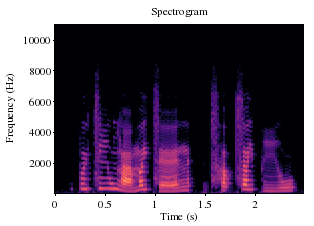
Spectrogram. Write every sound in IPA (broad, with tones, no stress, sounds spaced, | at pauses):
p ɵ˥ ɥ t͡s iː˥ w ŋ aː˨˩ m ɐ˥ j t͡s ɛː˨˥ n | t͡sʰ ɐ˧ p̚ t͡s ɐ˥ j p iː˨˧ w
